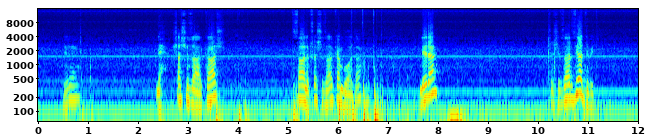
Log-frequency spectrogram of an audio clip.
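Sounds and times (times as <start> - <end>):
electrical hum: 0.0 - 12.0
low rumble: 3.4 - 11.4.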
